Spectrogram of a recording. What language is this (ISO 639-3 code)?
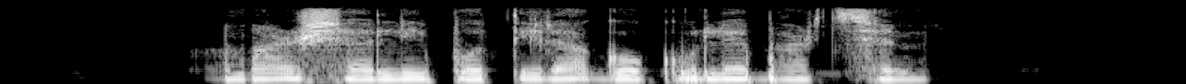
ben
